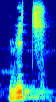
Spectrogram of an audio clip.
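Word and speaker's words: watch: पर क्या हो गया विच वाच यानी कि देखना अब वो कोई वाट तो नहीं पड़ता टी तो नहीं ना पड़ता वाटस नहीं क्योंकि टी साइलेंट है इसे काट दिया साइलेंट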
